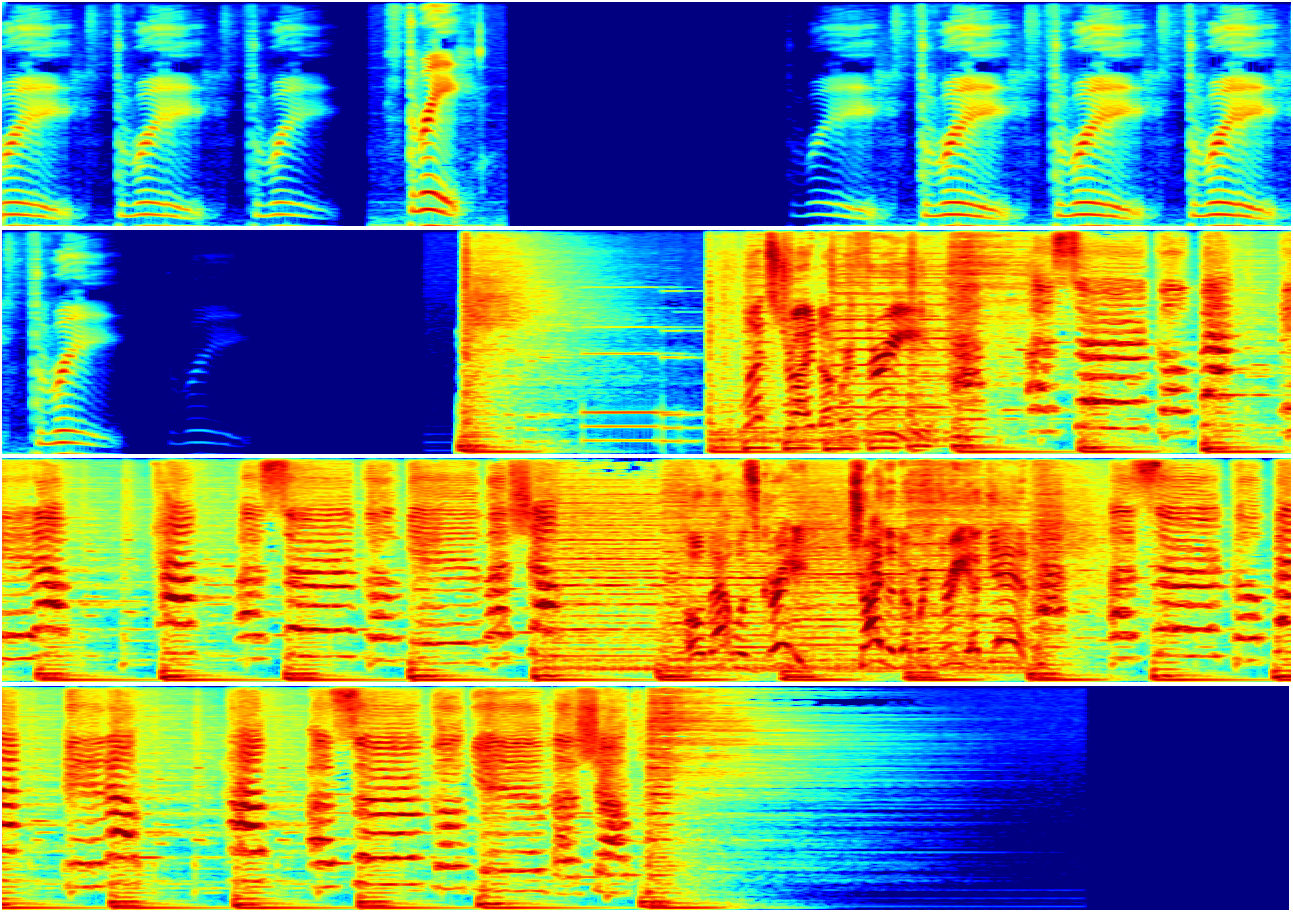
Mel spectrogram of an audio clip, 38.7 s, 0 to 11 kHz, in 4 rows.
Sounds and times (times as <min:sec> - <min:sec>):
Music: 0:13.1 - 0:36.0.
